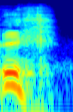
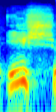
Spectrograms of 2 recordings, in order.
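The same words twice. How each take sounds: First: "ich" with a scraped ch; city pronunciation. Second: "ich" said as "ish"; country pronunciation. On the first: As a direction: end "ich" on German ch, not sh. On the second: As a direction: soften the end of "ich" to an sh. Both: Shown as a demonstration. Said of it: "should I say ich or ich?".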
